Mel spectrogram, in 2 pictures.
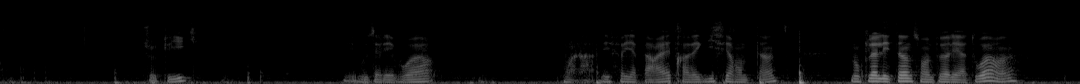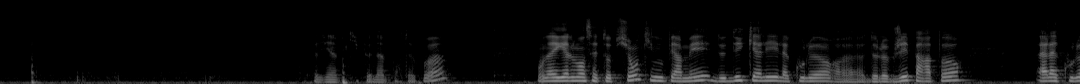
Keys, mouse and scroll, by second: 1.2 click, 2.6-5.3 drag, 6.1-7.9 drag, 8.1 click, 11.2-13.4 drag, 14.4 click.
